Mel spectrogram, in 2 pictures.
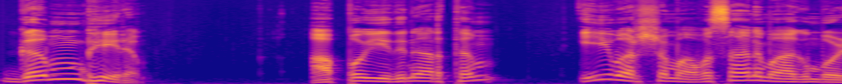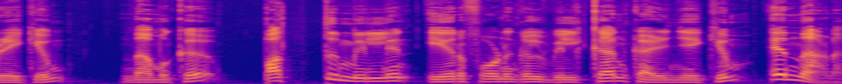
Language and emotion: Malayalam, surprised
